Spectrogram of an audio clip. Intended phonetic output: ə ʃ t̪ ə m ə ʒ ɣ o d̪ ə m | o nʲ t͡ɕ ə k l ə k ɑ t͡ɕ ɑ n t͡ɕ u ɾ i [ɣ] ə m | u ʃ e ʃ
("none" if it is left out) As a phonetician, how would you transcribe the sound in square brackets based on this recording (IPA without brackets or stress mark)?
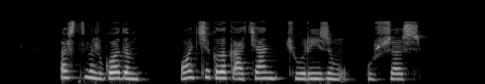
ʒ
